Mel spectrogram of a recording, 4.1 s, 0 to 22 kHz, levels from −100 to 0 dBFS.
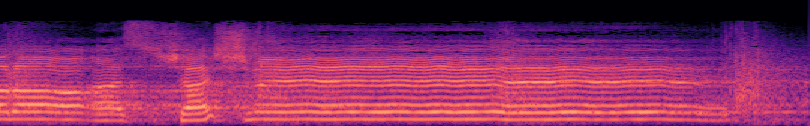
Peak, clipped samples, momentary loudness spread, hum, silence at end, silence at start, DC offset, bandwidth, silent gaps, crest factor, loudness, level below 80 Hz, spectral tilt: -8 dBFS; under 0.1%; 7 LU; none; 0 s; 0 s; under 0.1%; 11 kHz; none; 16 dB; -22 LUFS; -72 dBFS; -4 dB/octave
